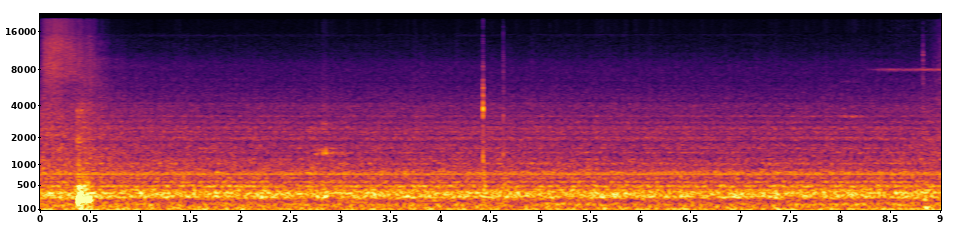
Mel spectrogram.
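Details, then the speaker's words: Pundmann combined diesel air heater and water heater installed in a converted van, set to 30 degrees and running at high output: steady even whirring hum with faint fan tone, no knocks; noise from high setting, normal. "Bon, vous pouvez voir, ça fait un peu de bruit quand même. Non mais parce que là c'est assez fort en. C'est assez fort. C'est pour ça que ça fait du bruit."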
